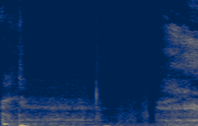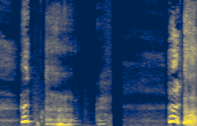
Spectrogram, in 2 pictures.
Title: SNEEZING COMPILATION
